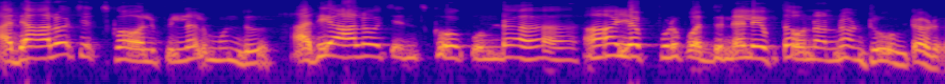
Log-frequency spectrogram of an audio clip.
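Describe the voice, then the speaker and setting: A woman's high pitch with ordinary pitch variation. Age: 80s+. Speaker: temple priestess. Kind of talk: interview answer.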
